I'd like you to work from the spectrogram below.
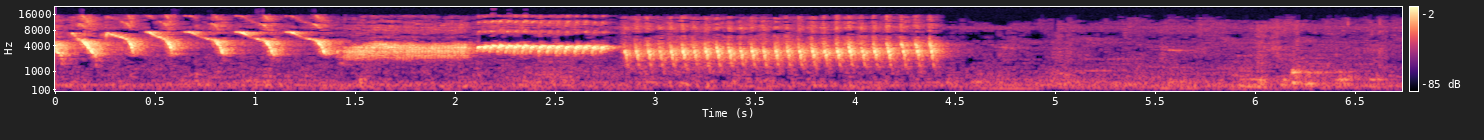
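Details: Canary training song in the gacor ngebor style: fast falling whistles give way to a steady pure high tone and a long buzzy drilling trill, then near silence.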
